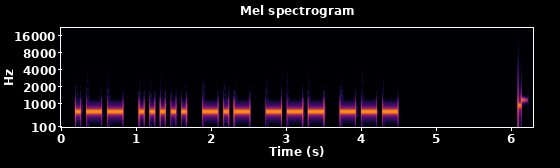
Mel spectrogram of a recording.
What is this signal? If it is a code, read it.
Morse code, heard as a keyed tone, about 17 wpm, 700 Hz. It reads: W5KOO
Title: USA Call Signs - 5 Characters - 2x Character Spacing - 17wpm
